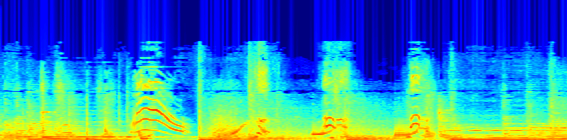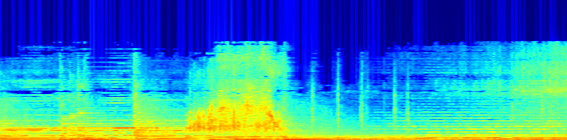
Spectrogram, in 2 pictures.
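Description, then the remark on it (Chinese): A kitten meows about four times in quick succession as the kittens take their turn to show their skills, the high, bending cries rising and falling over steady background music with a busy, bright passage later on. “小猫咪们，好棒的猫咪！”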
